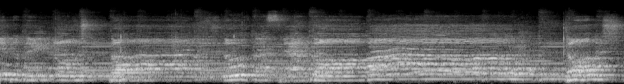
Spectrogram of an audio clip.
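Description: Church worship team singing a praise song together, women's and a man's voices through microphones over electronic keyboard accompaniment, with a long held, rising note in the middle.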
